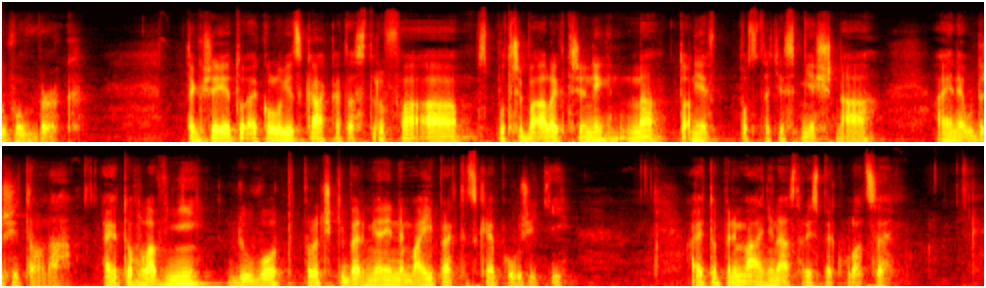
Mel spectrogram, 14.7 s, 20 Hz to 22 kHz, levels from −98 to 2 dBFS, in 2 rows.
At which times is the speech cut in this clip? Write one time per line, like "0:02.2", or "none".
0:05.2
